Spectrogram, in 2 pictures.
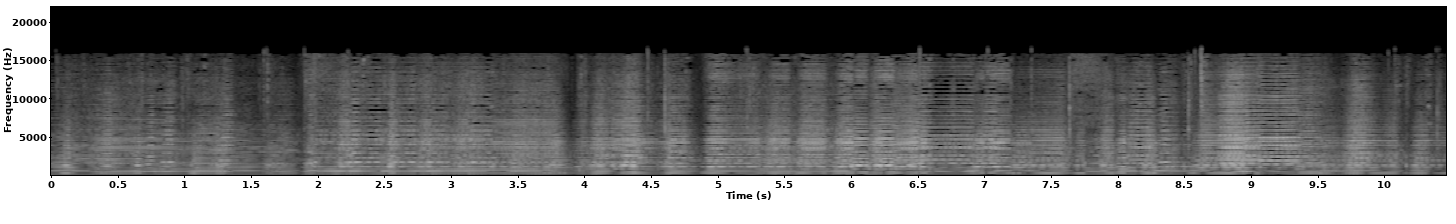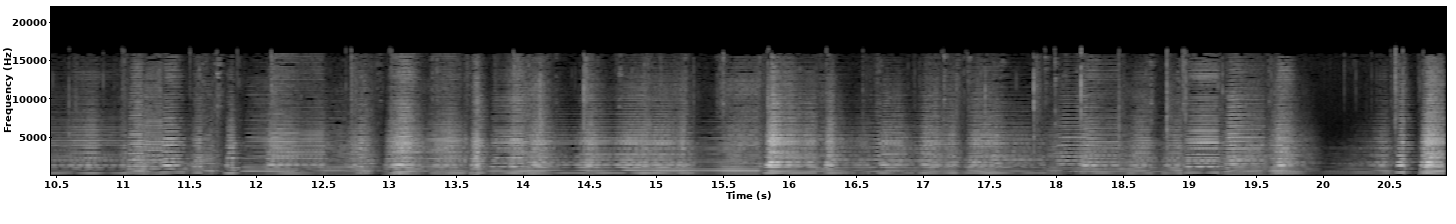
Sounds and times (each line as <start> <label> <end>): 0.0 song played on accordion 20.9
